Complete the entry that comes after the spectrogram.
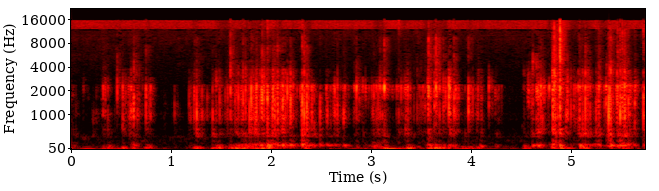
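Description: Long red nails tap and scratch across the resin-bead surface of a diamond painting on a wooden canvas board held at its sides. Fast, dense clicking and scraping ride over a low, thumpy body, with short pauses near one second and again around four and a half seconds. Each tap dies away almost instantly.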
